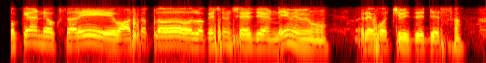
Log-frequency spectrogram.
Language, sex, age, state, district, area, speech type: Telugu, male, 18-30, Telangana, Ranga Reddy, urban, conversation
